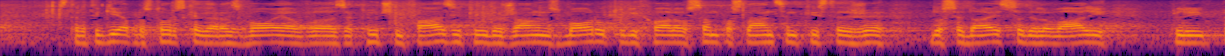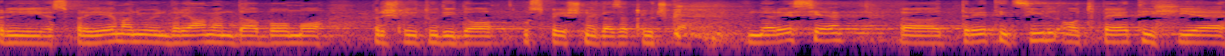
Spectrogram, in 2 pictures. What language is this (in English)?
Slovenian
